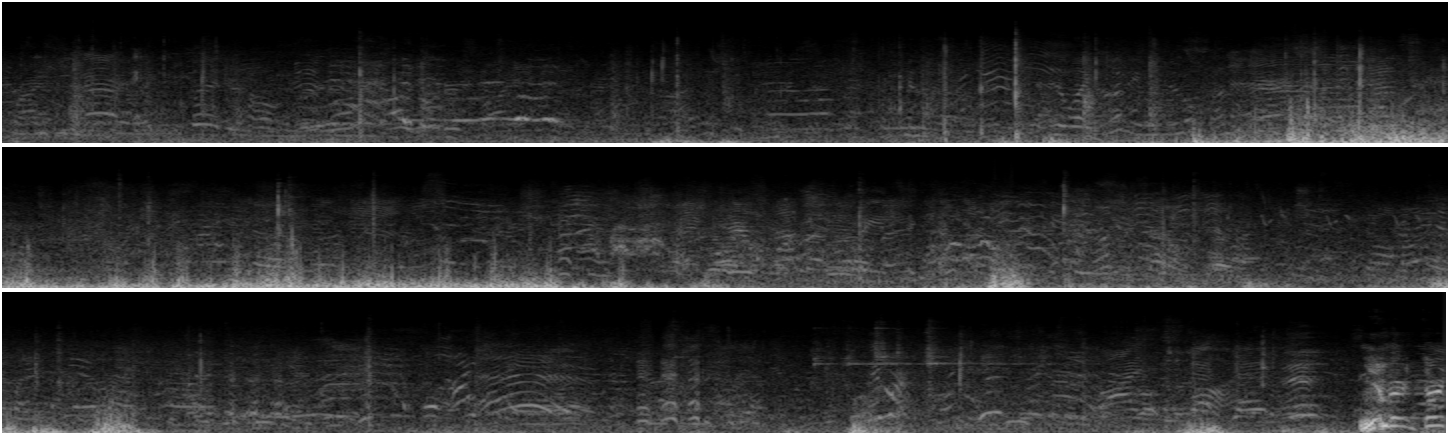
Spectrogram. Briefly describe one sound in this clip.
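Young players call out to each other from a distance outdoors.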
